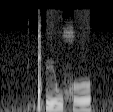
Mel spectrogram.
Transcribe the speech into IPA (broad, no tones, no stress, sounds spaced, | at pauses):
ǃʼ y w x ʊ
